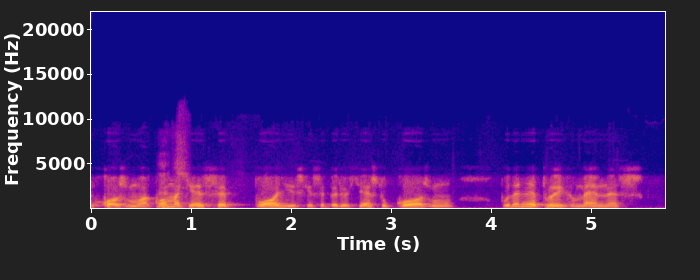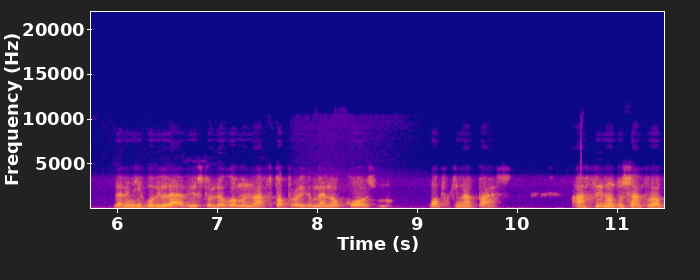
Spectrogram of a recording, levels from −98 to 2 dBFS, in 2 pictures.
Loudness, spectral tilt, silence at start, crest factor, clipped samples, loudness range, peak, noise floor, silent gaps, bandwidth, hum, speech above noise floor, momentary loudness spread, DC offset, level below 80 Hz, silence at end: -22 LUFS; -7 dB/octave; 0 s; 20 dB; under 0.1%; 2 LU; -2 dBFS; -52 dBFS; none; 8.4 kHz; none; 31 dB; 12 LU; under 0.1%; -62 dBFS; 0 s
